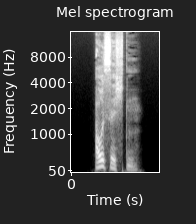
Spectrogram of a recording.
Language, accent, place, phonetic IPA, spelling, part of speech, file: German, Germany, Berlin, [ˈaʊ̯sˌz̥ɪçtn̩], Aussichten, noun, De-Aussichten.ogg
- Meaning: plural of Aussicht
